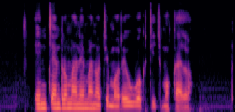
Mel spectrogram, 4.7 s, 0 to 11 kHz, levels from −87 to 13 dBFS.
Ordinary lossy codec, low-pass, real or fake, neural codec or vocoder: none; 9.9 kHz; fake; codec, 24 kHz, 3.1 kbps, DualCodec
